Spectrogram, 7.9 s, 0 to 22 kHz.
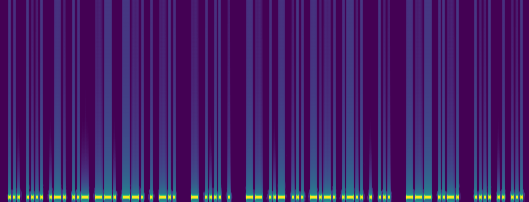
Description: Morse code, heard as a keyed tone, about 34 wpm, 600 Hz. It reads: SHRUGGED THE MUSCLES OF HIS
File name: the old man and the sea / the old man and the sea 1 35wpm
